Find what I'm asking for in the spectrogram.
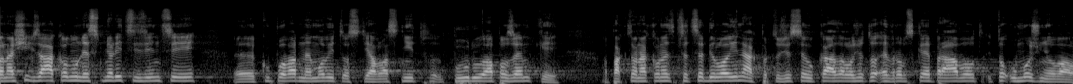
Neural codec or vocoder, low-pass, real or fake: none; 14.4 kHz; real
